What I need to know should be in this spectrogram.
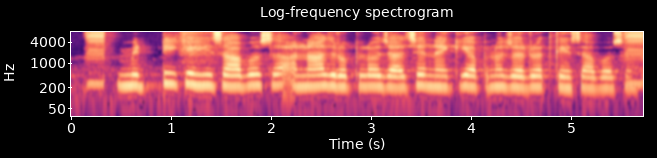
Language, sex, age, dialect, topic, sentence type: Maithili, female, 18-24, Angika, agriculture, statement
